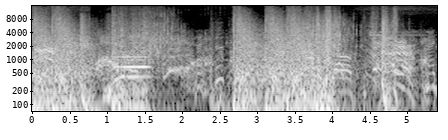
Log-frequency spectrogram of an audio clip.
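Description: Gunfire in Left 4 Dead 2, loud and continuous over the whole stretch, with dense crackling bursts, a brief dip near the middle, and faint voices mixed under the shots.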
